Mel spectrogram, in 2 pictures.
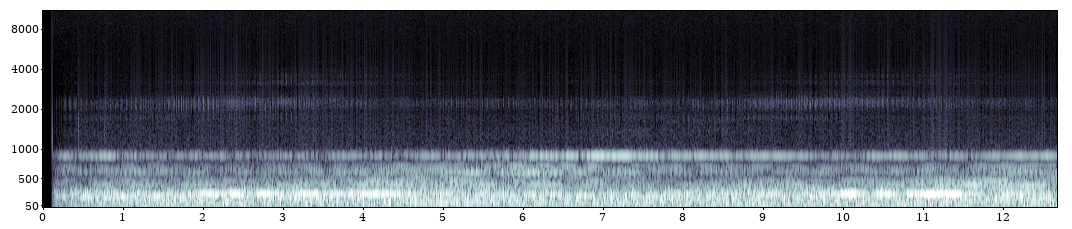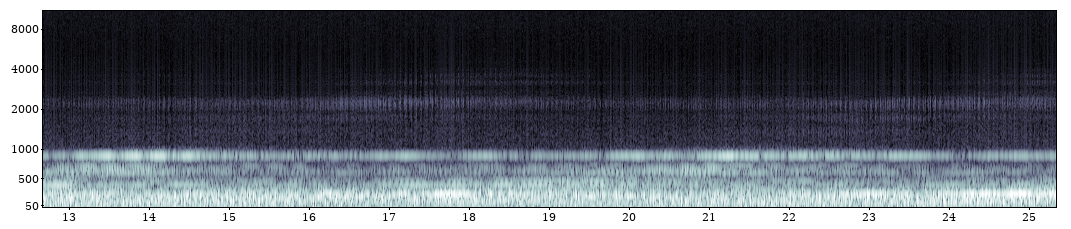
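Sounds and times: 
low ringing drone noise: 0:00.1 - 0:25.3.

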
